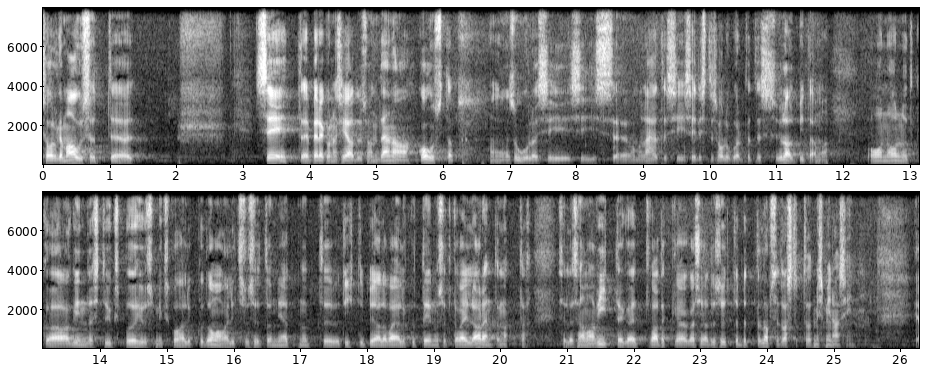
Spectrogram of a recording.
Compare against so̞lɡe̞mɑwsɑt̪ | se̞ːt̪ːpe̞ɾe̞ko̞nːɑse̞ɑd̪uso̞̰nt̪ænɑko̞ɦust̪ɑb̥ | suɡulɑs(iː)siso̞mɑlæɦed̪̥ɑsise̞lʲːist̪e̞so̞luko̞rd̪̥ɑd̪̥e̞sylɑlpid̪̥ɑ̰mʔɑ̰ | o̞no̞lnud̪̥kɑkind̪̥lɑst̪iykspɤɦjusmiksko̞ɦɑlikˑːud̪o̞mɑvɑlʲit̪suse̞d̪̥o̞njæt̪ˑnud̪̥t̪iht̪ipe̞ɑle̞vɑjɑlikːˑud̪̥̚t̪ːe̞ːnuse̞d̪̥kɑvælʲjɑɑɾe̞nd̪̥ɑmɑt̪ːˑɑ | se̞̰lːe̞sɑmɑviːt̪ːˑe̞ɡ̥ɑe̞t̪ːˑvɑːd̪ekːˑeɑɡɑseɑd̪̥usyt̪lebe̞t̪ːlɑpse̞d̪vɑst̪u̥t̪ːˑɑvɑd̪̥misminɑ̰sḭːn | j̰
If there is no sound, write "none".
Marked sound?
i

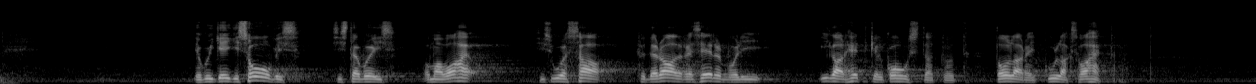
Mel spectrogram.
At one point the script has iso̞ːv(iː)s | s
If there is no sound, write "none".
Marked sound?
i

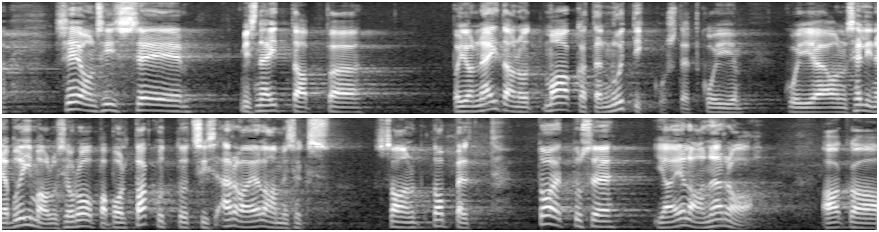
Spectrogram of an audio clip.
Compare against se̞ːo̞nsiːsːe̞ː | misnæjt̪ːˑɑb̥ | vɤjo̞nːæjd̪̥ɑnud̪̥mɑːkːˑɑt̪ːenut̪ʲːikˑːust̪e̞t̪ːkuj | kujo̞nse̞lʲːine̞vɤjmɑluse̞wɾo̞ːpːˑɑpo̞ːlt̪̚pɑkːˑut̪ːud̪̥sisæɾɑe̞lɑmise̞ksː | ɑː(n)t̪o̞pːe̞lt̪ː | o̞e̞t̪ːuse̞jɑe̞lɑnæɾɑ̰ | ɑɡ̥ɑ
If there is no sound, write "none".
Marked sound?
n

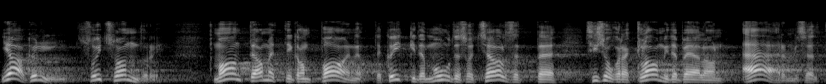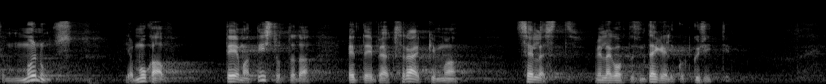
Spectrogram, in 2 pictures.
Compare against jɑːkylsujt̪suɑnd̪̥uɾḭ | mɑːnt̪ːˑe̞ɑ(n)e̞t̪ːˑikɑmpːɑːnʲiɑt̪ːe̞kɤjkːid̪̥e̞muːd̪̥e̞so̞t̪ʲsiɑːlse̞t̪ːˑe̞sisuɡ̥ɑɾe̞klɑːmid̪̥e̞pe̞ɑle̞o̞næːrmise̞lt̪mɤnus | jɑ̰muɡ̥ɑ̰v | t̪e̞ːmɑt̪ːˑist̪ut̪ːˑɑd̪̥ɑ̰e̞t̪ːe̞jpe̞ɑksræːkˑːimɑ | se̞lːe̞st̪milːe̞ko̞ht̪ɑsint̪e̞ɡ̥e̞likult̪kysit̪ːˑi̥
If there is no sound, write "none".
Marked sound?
m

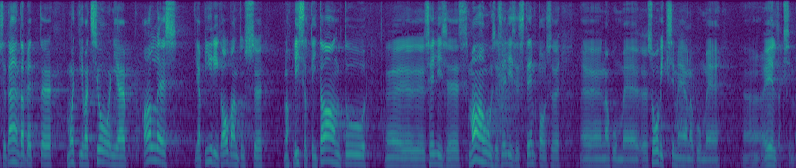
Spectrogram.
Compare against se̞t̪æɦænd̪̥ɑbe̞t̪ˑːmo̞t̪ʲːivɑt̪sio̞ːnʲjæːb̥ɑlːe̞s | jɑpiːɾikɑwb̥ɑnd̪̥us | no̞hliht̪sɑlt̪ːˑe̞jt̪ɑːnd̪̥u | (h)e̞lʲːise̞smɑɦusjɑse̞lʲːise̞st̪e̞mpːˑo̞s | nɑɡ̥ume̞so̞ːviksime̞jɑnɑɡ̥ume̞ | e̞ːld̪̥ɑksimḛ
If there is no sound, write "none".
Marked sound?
s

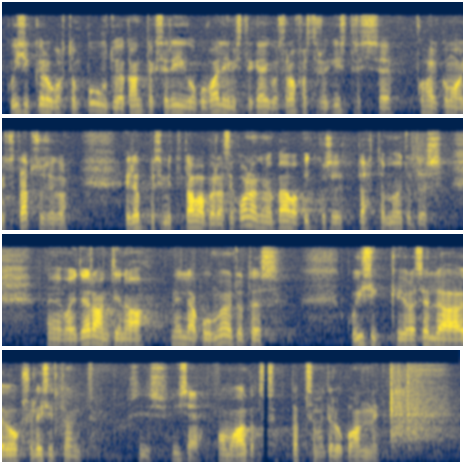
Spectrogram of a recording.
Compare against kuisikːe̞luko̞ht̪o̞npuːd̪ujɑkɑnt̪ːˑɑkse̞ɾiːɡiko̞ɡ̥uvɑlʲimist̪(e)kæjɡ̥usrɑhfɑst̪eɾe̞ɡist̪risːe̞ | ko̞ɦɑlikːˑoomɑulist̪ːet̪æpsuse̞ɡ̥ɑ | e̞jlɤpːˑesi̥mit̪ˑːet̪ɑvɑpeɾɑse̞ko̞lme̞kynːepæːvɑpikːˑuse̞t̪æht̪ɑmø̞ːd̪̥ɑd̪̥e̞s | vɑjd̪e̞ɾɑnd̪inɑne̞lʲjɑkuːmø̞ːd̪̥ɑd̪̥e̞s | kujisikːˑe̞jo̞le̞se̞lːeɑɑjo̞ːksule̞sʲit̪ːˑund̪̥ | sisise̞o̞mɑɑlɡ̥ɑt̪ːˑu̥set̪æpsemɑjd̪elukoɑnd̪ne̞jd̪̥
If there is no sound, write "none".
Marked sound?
e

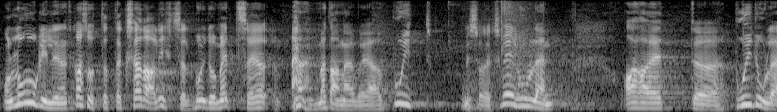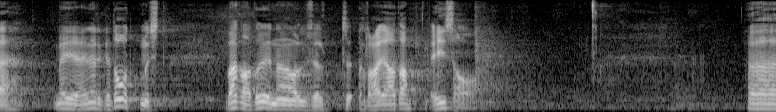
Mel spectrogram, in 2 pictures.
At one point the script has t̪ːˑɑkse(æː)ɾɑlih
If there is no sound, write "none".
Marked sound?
æ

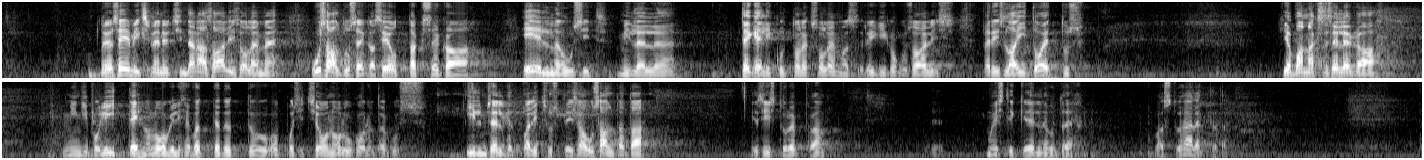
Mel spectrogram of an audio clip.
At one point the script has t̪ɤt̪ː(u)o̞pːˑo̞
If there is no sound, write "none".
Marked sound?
u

